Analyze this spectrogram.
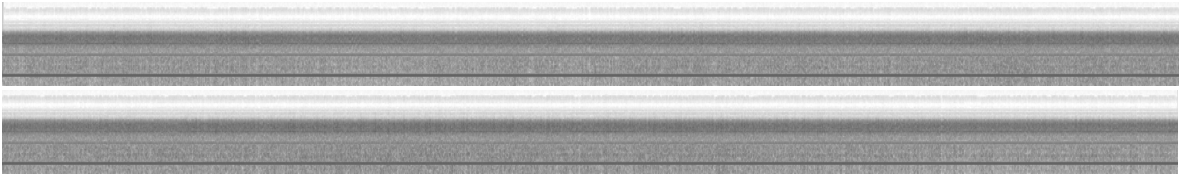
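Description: Electric ducted fan of a Durafly Vampire model jet, heard from on board in flight: a steady whine at one unchanging pitch over a constant rush of air.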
